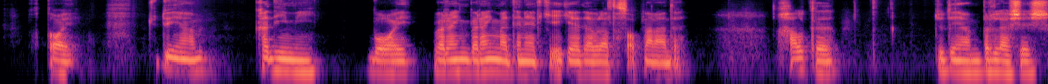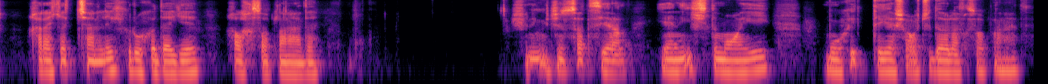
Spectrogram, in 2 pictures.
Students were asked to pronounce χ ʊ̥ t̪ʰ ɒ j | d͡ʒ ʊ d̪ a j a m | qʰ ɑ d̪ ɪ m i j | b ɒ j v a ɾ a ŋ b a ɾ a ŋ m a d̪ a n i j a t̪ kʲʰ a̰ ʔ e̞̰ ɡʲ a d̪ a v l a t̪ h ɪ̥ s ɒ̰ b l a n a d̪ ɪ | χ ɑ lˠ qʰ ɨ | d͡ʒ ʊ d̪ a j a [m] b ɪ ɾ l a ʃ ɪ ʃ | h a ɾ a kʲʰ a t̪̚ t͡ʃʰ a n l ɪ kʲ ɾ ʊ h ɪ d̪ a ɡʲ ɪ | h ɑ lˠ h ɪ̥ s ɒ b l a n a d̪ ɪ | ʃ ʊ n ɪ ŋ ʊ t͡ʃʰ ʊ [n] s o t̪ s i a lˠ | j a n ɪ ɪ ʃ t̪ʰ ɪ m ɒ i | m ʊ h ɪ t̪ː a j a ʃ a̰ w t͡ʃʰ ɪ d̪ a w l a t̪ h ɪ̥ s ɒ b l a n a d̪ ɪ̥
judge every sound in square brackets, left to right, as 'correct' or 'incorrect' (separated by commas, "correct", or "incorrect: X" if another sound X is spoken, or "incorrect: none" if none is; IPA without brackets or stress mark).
correct, correct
